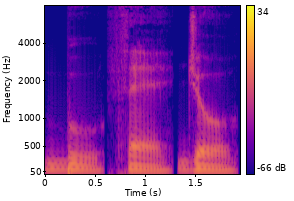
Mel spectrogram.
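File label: "buthejo", concatenated syllables; Affixing experiment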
